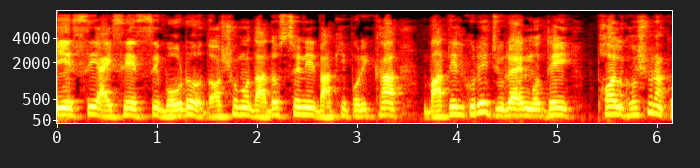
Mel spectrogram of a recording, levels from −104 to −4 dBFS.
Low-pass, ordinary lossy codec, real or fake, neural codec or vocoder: 7.2 kHz; none; fake; vocoder, 44.1 kHz, 128 mel bands, Pupu-Vocoder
